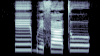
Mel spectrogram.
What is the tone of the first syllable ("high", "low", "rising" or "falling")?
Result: high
